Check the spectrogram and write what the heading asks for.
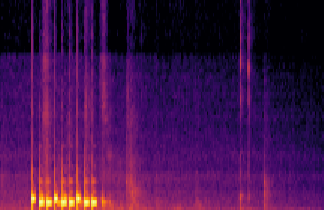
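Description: A quick run of about ten short electronic beeps at two alternating pitches, lasting about a second.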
